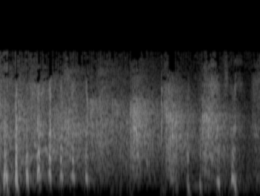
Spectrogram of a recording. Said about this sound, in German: Wer hat da so laut geklatscht?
